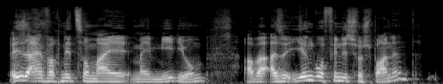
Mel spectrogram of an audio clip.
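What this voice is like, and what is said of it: Austrian dialect. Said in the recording (German): “Hoffentlich können die Leute dich überhaupt verstehen mit deinem Dialekt ... die Österreicher machen das schon.”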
